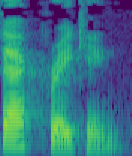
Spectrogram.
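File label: "backbreaking", English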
